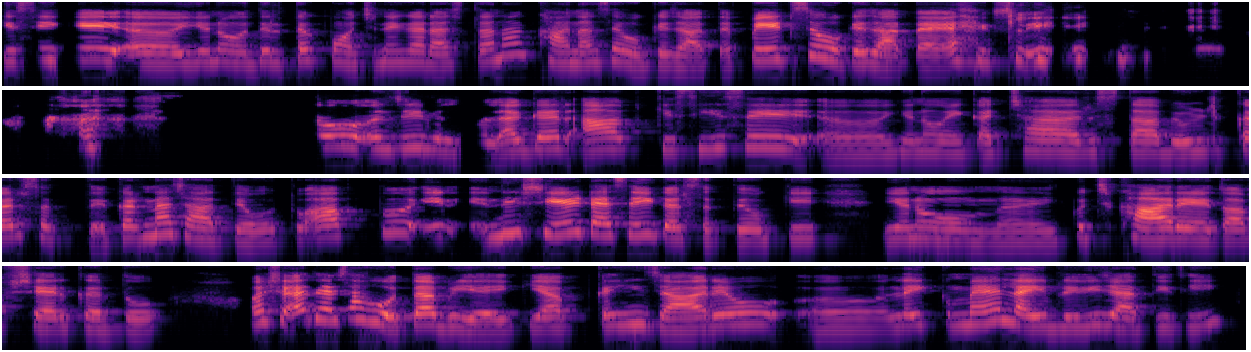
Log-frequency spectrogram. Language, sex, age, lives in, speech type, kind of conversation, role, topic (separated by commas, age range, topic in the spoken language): Hindi, female, 20-24, India, conversation, podcast, guest, Khaana share karne se rishton par kya asar padta hai?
